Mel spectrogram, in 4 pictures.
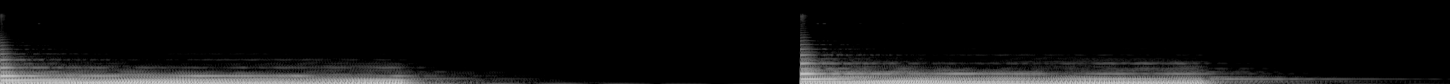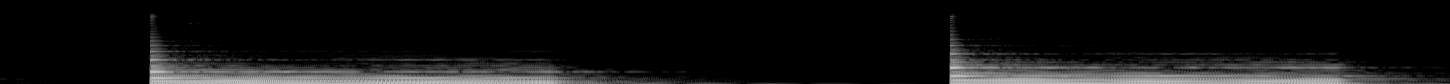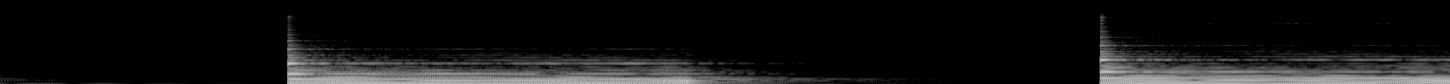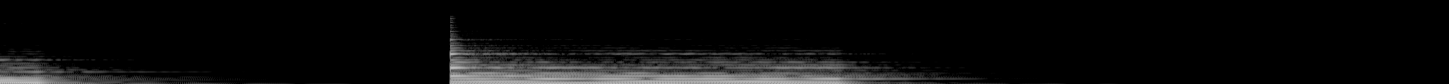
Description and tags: FM House Synth recorded as escalating notes C Major for importing into a sampler
fm, house, synth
